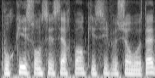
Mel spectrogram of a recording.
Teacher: Ça siffle quand tu serres tes dents. Et il faut que la langue elle aille derrière les dents du bas. C'est pas que la langue elle bouche.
